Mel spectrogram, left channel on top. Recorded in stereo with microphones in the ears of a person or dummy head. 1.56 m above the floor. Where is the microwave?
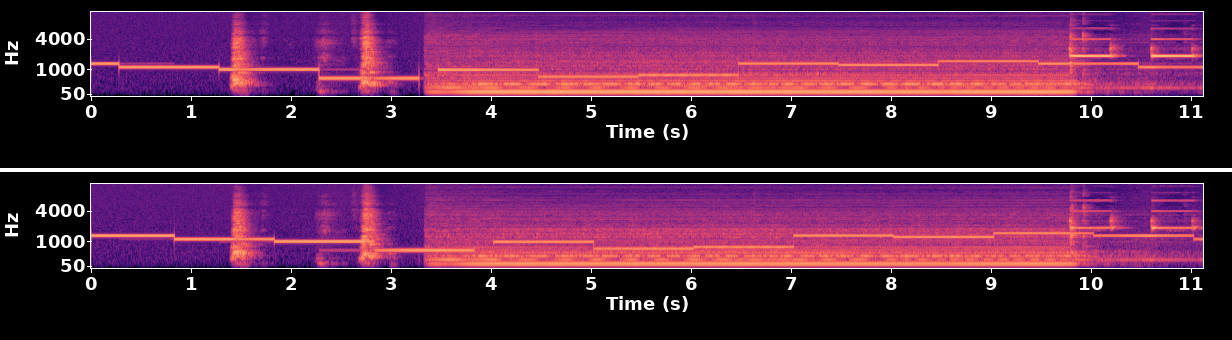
35° left (ahead or behind), 2.0 m.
